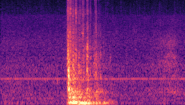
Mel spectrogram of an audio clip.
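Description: A wooden cabinet door closes with a dull thud.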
